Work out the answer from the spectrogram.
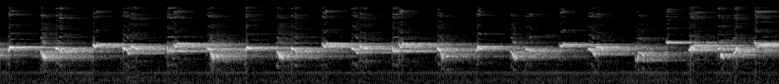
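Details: Long, rapid morning song from a sooty-headed bulbul, with clear whistled notes flipping up and down in pitch in a continuous chain, several phrases a second, over a low steady hum.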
